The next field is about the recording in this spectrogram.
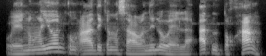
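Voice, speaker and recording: A man's voice: medium pitch, lively intonation, normal speed, fairly bright tone. A man playing a supportive club member in a dramatic reading, firm and reasoning. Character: supportive, reasoning male club member Rocky defending a widow. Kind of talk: dramatic stage reading in Tagalog.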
